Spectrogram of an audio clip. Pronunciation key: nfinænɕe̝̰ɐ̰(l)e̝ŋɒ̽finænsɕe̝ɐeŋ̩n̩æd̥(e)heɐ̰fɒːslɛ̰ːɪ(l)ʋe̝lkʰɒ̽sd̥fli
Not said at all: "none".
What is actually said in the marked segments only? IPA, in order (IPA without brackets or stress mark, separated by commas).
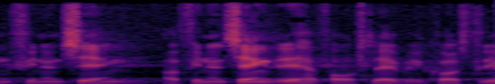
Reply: none, e, none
